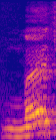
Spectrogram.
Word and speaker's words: match: TCH जो है उसमें C और H से पहले जो टी है वो साइलेंट रहता है, वो साइलेंट पढ़ा, वो टी पढ़ा नहीं जाएगा। तो इसको अब मैच पढ़ना है, ठीक है।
